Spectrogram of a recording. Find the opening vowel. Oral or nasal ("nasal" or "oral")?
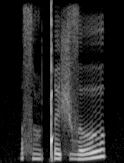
oral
